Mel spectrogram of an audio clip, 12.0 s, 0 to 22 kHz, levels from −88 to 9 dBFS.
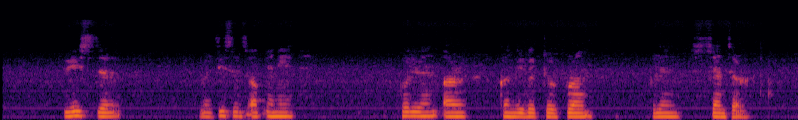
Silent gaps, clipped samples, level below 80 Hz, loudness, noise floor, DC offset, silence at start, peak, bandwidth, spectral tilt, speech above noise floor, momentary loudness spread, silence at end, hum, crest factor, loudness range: none; under 0.1%; -60 dBFS; -27 LUFS; -57 dBFS; under 0.1%; 0.95 s; -10 dBFS; 6.6 kHz; -9 dB/octave; 31 dB; 12 LU; 0.45 s; none; 18 dB; 4 LU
